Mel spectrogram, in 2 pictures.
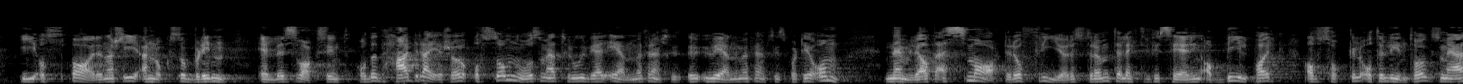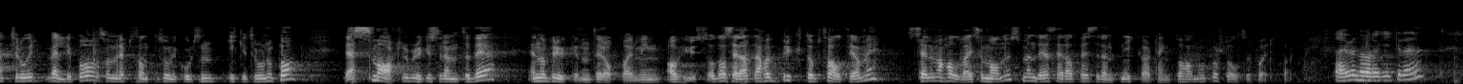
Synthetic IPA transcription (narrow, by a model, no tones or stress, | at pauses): ɪʔɔspɑːɾəɛnæʂiːʔæ̰ɳɔksɔblɪnːʔɛlːəɾsʋɑ̰ːksyːnt̪ɔd̪ɛhæːɖɾæɪəʂæɪjʔɔsːɔɔmnuːəsɔmjæɪt̪ʰɾuːɾʋɪæɾeːnɪmɛfɾɛmsʉeːnɪmɛfɾɛmskɾɪd̪spɑʈiːəʔɔm | nɛmlɪɑt̪̚d̪ɛ̰æʂmɑːʈəɾəɔfɾiːjøːɾəst̪ɾœmːt̪ɪlɛlɛk̚t̪ɾɪfɪseːɾɪŋʔɑ̰ʋbiːlpʰɑɾk | ʔɑ̰ʋsɔkːəlɔ̰t̪ʰɪlːyːnt̪ʰoːɡsɔmjæɪt̪ʰɾuːɾʋɛld̪ɪpʰɔsɔmɾɛpɾəsn̩ɑnt̪nsuːlɪkuːlsnɪkːət̪ʰɾuːɳuːəpɔ | d̪̥ɛæʂmɑːʈəɾəɔbɾʉːkəst̪ɾœmːt̪ʰɪld̪ɛ | ʔɛ̰nɔbɾʉːkəd̪ɛnt̪ʰɪlɔpːʋɑɾmɪŋɑ̰ʋhʉ̰ːsɔd̪ɑseːɾjæɪɑt̪jæɪɦhɑɾbɾʉkt̪ɔpːt̪ʰɑːlət̪ʰiːɑmæɪ | sɛlːɔmjæɦɑlʋæɪsɔmɑːnʉsmɛnd̪ɛseːɾɑt̪̚pʰɾɛsɪd̪ɛnt̪n̩ɪkːəhɑʈʰɛŋk̚t̪ɔhɑːnuːəfɔʂʈoːəlsəfɔ̰ɾt̪ʰɑ̰ | næɪmɛnhɑɔkːɪkːəd̪ɛ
